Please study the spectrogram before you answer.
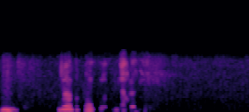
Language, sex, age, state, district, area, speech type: Santali, male, 30-45, West Bengal, Birbhum, rural, conversation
